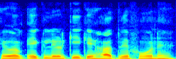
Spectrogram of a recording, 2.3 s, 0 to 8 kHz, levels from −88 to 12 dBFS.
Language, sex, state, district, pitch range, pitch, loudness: Hindi, male, Jharkhand, Ranchi, 105-110 Hz, 105 Hz, -16 LUFS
